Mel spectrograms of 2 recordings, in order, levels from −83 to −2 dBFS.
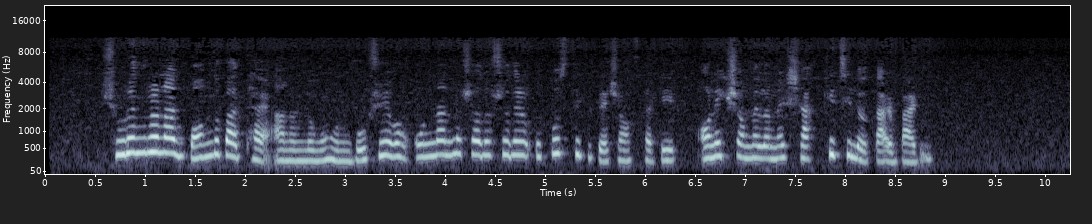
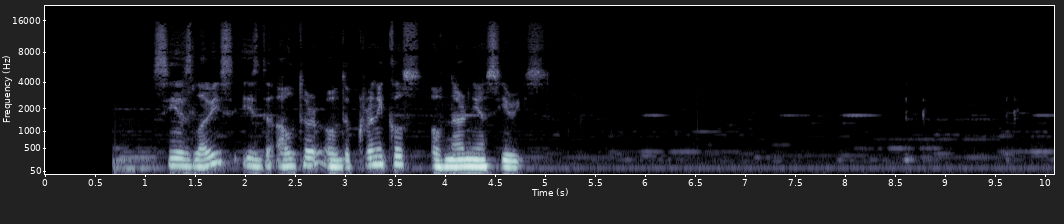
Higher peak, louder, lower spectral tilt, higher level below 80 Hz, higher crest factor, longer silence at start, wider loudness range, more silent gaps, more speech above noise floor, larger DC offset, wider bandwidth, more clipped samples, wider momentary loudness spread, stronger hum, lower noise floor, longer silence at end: about the same, -4 dBFS vs -6 dBFS; about the same, -22 LUFS vs -21 LUFS; second, -5 dB/octave vs -8 dB/octave; second, -68 dBFS vs -54 dBFS; about the same, 18 dB vs 18 dB; about the same, 0.6 s vs 0.7 s; about the same, 4 LU vs 5 LU; neither; second, 34 dB vs 39 dB; neither; second, 11.5 kHz vs 14 kHz; neither; second, 9 LU vs 19 LU; neither; second, -55 dBFS vs -59 dBFS; second, 1.4 s vs 5.3 s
